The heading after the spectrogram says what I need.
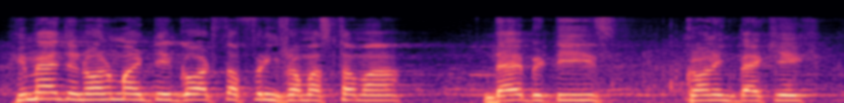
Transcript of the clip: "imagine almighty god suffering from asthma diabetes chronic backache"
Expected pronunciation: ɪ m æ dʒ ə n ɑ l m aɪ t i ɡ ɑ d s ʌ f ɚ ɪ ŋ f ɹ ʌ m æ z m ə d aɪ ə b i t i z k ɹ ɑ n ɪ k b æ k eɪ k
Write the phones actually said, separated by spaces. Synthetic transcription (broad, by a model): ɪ m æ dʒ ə n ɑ n m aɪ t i ɡ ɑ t s ʌ f ɚ ɪ ŋ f ɹ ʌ m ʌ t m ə d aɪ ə b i t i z k ɹ ɑ n ɪ k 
